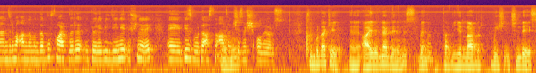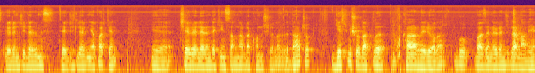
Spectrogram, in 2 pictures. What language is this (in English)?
Turkish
